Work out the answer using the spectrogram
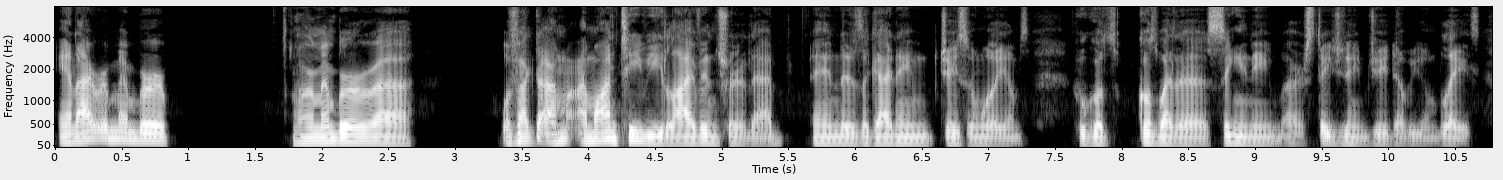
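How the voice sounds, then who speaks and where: A man's voice: mid-range voice, steady tone, moderate pace, gravelly, no room sound, clean studio sound. A Canadian man chatting casually, telling long anecdotes with frequent restarts. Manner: storytelling, self-deprecating, many restarts. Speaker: music producer and guest. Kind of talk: casual podcast chat.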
